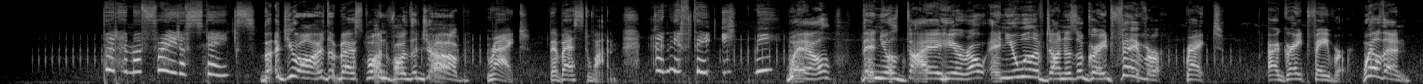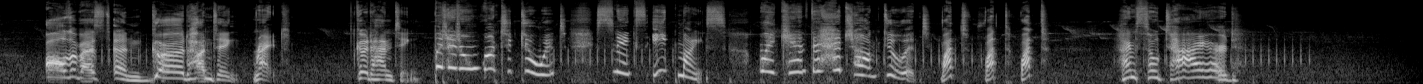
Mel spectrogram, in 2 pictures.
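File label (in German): US English, Schauspiel Variabel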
